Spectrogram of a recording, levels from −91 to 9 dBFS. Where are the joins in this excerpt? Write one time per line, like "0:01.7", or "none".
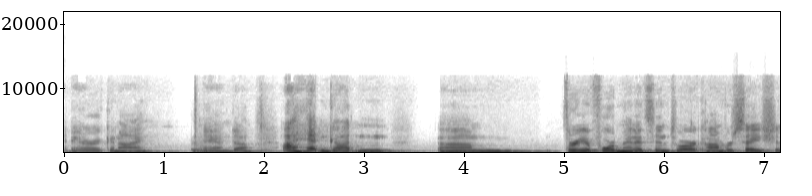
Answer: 0:05.0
